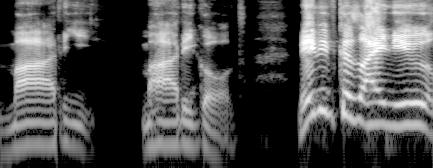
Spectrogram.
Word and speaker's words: Marigold: about mty gold but so it's not marry Gold by the way people you got to say it with like the kind of like the karakana pronunciation Mari Mari gold maybe because I knew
